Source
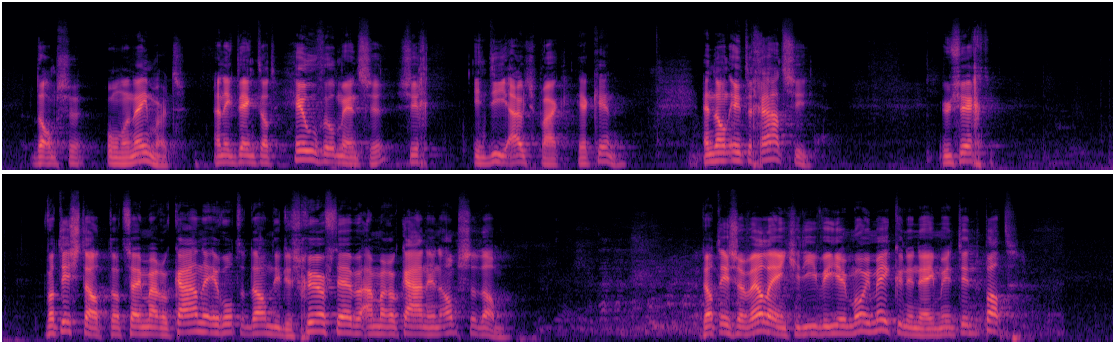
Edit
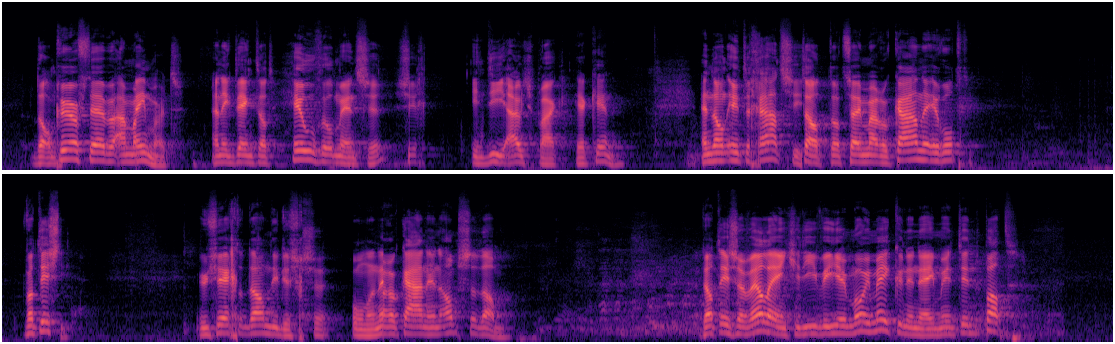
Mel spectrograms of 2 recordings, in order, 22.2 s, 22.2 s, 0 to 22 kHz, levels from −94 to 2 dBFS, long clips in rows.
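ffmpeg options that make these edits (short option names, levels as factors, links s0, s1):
-filter_complex "[0:a]asplit=10[s0][s1][s2][s3][s4][s5][s6][s7][s8][s9];[s0]atrim=end=0.552[s10];[s1]atrim=start=14.128:end=14.922[s11];[s2]atrim=start=1.358:end=4.1,asetpts=PTS-STARTPTS,afade=t=out:st=2.738:d=0.004:c=hsin:silence=0.223872[s12];[s3]atrim=start=4.1:end=8.022,asetpts=PTS-STARTPTS,afade=t=in:d=0.9:silence=0.223872[s13];[s4]atrim=start=11.908:end=13.482[s14];[s5]atrim=start=9.778:end=11.912[s15];[s6]atrim=start=8.018:end=9.782[s16];[s7]atrim=start=13.478:end=14.132[s17];[s8]atrim=start=0.548:end=1.362[s18];[s9]atrim=start=14.918[s19];[s10][s11]acrossfade=d=0.004:c1=hsin:c2=hsin[s20];[s12][s13]concat=n=2:v=0:a=1[s21];[s20][s21]acrossfade=d=0.004:c1=hsin:c2=hsin[s22];[s22][s14]acrossfade=d=0.004:c1=hsin:c2=hsin[s23];[s23][s15]acrossfade=d=0.004:c1=hsin:c2=hsin[s24];[s24][s16]acrossfade=d=0.004:c1=hsin:c2=hsin[s25];[s25][s17]acrossfade=d=0.004:c1=hsin:c2=hsin[s26];[s26][s18]acrossfade=d=0.004:c1=hsin:c2=hsin[s27];[s27][s19]acrossfade=d=0.004:c1=hsin:c2=hsin"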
